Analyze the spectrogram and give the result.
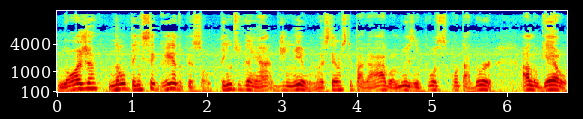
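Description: With lively intonation and a somewhat breathy sound, a man speaks at a moderate pace, fairly high in pitch for a man. Light background noise can be heard. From Brazil. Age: 40s. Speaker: shop owner and YouTuber giving business tips; YouTuber giving business tips. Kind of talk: casual tutorial to camera. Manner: animated. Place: shop. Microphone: phone near.

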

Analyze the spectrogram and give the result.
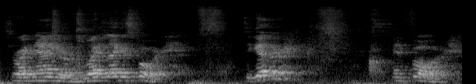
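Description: With audible room echo and light background noise, a man speaks in a high pitch at a moderate pace, his pitch varying in an ordinary way. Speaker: karate instructor. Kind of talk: tutorial. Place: home room.

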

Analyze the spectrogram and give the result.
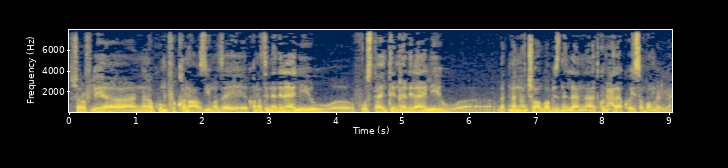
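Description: With a very deep, low voice, a man talks at a fairly quick pace with hardly any pauses over light background noise. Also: fairly even intonation. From Egypt. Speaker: former footballer and youth coach. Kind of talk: interview. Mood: polite, grateful greeting. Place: studio. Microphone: lapel.

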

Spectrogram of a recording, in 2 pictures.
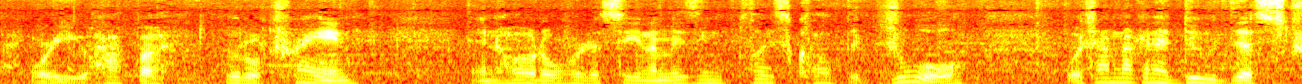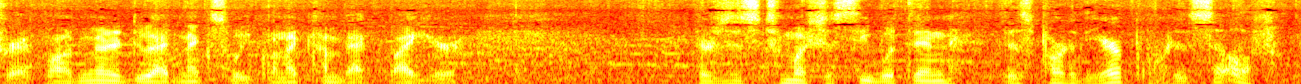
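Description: The voice moves at a fairly quick pace with a dry sound and no echo. Background noise is noticeable. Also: man, fairly low pitch for a man. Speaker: solo traveler vlogger. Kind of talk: casual vlog chat. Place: hall. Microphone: headset.

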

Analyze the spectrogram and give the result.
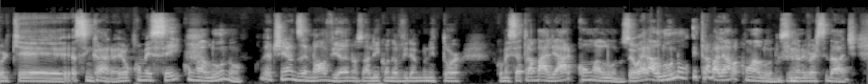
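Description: A man with a São Paulo accent, dark, mellow tone, somewhat breathy voice and medium pitch, at a moderate pace with ordinary pitch variation and very even loudness. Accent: Brazilian Portuguese, São Paulo. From Brazil, São Bernardo do Campo (São Paulo area); São Paulo, Brazil. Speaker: physiotherapist and clinic owner; podcast guest. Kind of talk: casual interview. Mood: relaxed, storytelling. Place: studio. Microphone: studio mic.

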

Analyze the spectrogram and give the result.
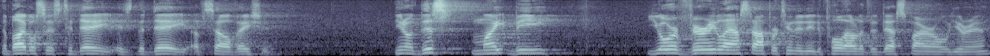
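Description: At a moderate pace with long, frequent pauses, a man talks at a fairly high pitch with ordinary pitch variation. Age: 60s. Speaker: pastor. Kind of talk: sermon. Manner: halting. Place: hall. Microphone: headset.

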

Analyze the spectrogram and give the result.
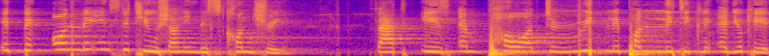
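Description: This woman's voice sits high in pitch. She talks at a fairly slow pace. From Jamaica. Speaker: reform committee member; panel member. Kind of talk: panel discussion. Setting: hall with live audience. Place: hall. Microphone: handheld.

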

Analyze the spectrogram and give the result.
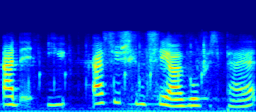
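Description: Very slow, high-pitched speech from a woman. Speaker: gaming video creator. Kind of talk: gameplay commentary. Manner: hesitant, many 'um' fillers; put-on voice tone.

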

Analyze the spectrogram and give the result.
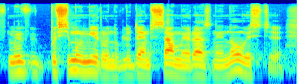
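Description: Moderate pace, with ordinary pitch variation. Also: man. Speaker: show host; program host. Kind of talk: interview. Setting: studio. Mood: calm, thoughtful. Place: studio. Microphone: studio mic.

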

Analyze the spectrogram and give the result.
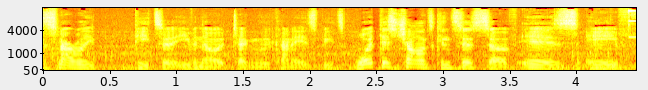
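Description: Speaking at a very fast pace, a man comes through with a dry sound with no echo and noticeable background noise. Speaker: food challenge vlogger. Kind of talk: casual vlog chat. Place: car. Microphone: phone near.

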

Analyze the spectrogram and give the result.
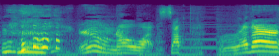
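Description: Over faint background music, a high-pitched, put-on character voice comes through. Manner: menacing, theatrical.

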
